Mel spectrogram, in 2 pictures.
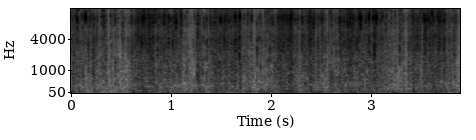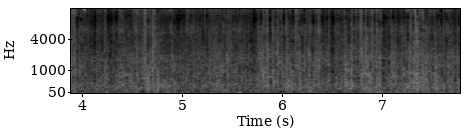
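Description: An inflated, hollow white plastic bag, held from below, is squeezed and rustled with the hands. The result is a steady, dense crinkling and crunching rustle, with bright crackle on top and soft low thumps from the bag's hollow body, running continuously at an even level throughout.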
